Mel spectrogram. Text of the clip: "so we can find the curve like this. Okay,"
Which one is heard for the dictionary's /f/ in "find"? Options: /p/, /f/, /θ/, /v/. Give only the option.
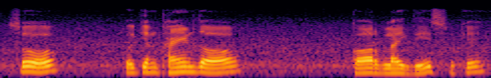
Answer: /p/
